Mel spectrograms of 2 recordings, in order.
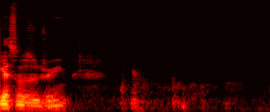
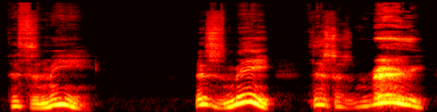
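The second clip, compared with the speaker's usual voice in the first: awed revelation; 6 semitones higher, 4 dB louder than usual. Retold or imitated. Dream revelation repeated.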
